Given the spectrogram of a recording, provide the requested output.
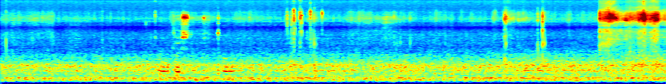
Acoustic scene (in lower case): car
